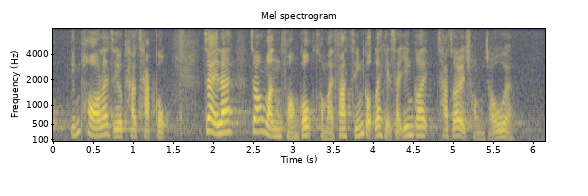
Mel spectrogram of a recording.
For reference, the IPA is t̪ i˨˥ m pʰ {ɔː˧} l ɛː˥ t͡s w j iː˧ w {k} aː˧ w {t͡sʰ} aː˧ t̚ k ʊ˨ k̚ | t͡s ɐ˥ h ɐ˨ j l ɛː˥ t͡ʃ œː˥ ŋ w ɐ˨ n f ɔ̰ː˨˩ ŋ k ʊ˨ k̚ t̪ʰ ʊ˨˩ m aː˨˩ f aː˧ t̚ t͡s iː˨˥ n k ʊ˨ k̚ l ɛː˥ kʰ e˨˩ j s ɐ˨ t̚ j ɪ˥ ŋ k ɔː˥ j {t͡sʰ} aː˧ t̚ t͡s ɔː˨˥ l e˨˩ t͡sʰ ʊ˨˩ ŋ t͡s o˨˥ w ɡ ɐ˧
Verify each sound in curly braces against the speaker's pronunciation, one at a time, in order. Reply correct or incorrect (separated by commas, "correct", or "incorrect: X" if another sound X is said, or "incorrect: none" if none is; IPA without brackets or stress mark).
correct, incorrect: kʰ, correct, correct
